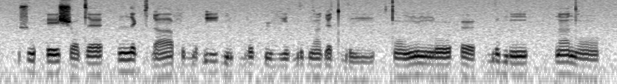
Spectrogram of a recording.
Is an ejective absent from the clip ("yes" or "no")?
yes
